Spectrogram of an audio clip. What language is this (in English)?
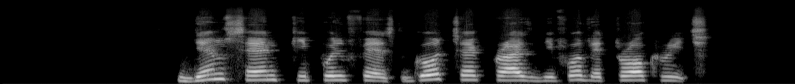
Nigerian Pidgin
